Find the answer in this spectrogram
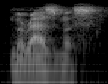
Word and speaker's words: marasmus: die beforehand through other causes than wasting or marasmus in its fullest flowering or more aptly unflattering readers aside marasmus is spelled ma are AAS mus and the readers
